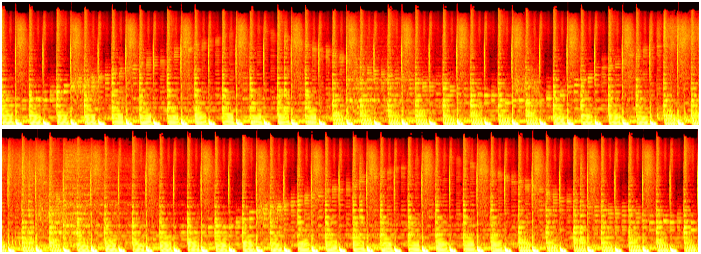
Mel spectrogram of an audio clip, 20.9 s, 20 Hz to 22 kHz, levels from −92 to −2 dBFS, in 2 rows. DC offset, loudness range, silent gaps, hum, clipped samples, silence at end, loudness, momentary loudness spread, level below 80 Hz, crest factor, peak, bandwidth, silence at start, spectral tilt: under 0.1%; 0 LU; none; none; under 0.1%; 0 s; -13 LUFS; 1 LU; -14 dBFS; 12 dB; 0 dBFS; 18 kHz; 0 s; -5 dB/octave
